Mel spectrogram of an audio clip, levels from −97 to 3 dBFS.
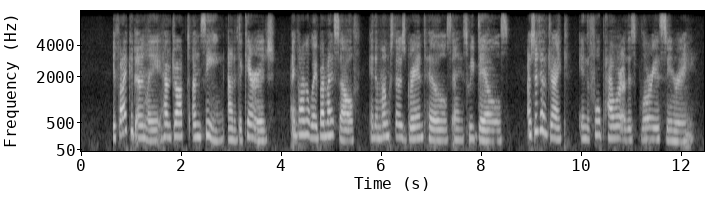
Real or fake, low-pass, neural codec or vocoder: fake; 7.2 kHz; codec, 44.1 kHz, 2.6 kbps, DAC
